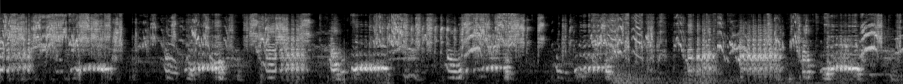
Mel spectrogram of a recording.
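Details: Young budgerigar giving dense, scratchy warbled chatter with harsh buzzy notes and squeaks, nearly unbroken.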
